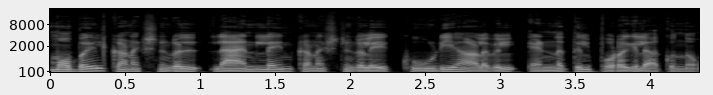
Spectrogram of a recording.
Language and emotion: Malayalam, neutral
